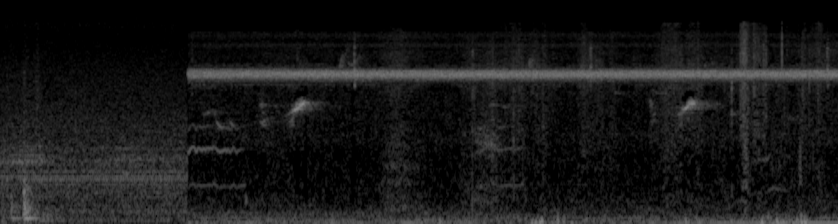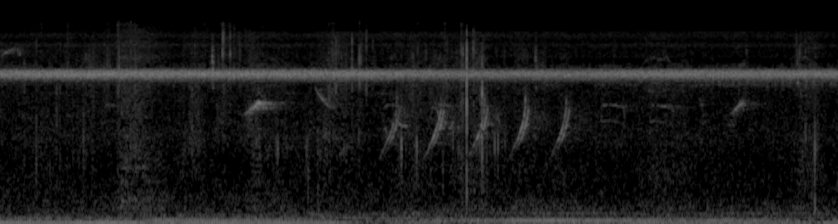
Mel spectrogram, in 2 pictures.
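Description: A steady, high-pitched drone of insects with scattered short chirps over it. It starts about two seconds in, after a brief quiet stretch.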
